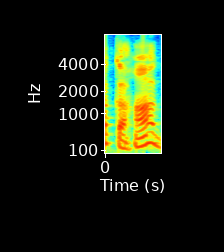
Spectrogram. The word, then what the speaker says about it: कहा: उच्चारण देखिए, यहाँ पर ऊपर क्या है? चंद्रबिंदु है, कहाँ। और ये क्या है बच्चों? कहा। तो ऊपर चंद्रबिंदु नहीं है, तो ये देखिए दोनों में अंतर जरा ध्यान से समझिए।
